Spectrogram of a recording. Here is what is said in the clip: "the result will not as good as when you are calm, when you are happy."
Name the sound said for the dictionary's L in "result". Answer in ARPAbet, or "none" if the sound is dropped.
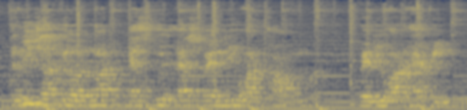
none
